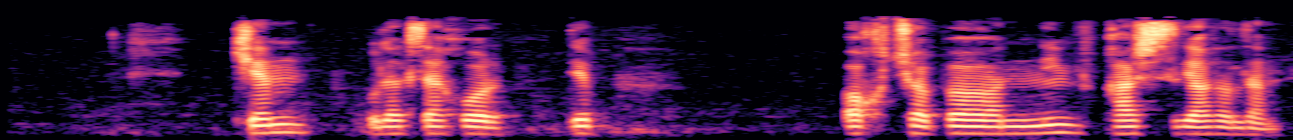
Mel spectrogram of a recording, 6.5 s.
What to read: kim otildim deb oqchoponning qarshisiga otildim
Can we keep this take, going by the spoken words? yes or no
no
